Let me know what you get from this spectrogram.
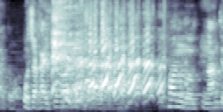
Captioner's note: laughing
